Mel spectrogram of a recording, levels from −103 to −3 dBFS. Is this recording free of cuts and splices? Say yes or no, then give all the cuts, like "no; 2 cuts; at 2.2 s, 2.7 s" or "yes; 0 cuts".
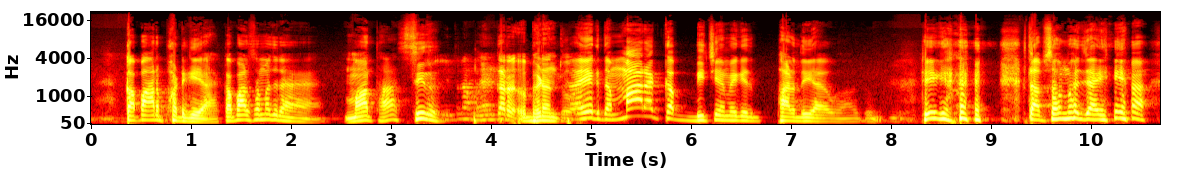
yes; 0 cuts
